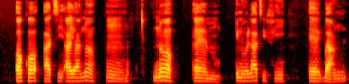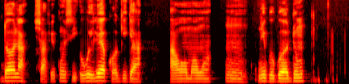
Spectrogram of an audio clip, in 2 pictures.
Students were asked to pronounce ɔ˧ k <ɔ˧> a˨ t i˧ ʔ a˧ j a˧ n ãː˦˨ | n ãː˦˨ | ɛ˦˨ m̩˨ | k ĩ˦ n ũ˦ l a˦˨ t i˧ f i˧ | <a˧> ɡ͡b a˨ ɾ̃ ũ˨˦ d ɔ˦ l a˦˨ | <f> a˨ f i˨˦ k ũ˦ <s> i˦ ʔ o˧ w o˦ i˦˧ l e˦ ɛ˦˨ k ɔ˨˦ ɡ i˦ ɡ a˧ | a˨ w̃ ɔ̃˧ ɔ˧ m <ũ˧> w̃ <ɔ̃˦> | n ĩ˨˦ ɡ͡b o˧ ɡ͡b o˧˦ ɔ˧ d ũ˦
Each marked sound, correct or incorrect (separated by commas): correct, incorrect, incorrect, correct, incorrect, incorrect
